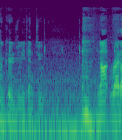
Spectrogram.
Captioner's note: ahem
